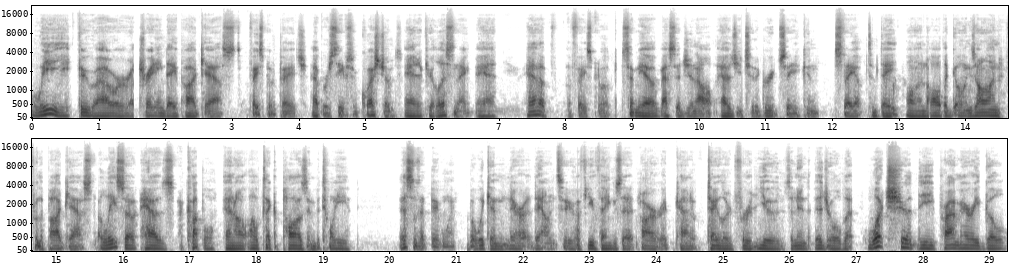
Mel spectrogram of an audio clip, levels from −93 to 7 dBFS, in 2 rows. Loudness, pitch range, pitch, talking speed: -25 LUFS, 90-105 Hz, 95 Hz, 185 wpm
